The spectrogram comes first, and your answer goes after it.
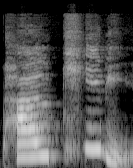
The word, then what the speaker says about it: Valkyrie: Palkiri is the Korean pronunciation, but I feel like English is Valkyrie, right?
